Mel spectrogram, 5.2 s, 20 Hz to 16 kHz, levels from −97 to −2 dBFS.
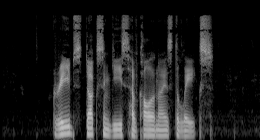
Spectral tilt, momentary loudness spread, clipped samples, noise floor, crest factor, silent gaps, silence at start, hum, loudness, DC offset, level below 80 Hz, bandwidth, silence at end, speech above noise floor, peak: -5 dB/octave; 7 LU; under 0.1%; -84 dBFS; 22 dB; none; 1.05 s; none; -33 LUFS; under 0.1%; -62 dBFS; 11.5 kHz; 1 s; 52 dB; -12 dBFS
